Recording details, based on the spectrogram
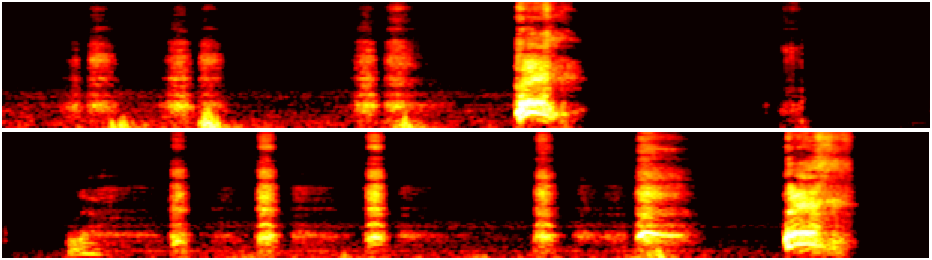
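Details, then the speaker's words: Person with a head cold sneezing in bouts, sharp sneezes preceded by sniffing, wheezy inhalations, saying "excuse me, I'm gonna sneeze again"; repeated sneezing. "Excuse me. Oh. Excuse me. Excuse me. I'm gonna sneeze again. Gosh."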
